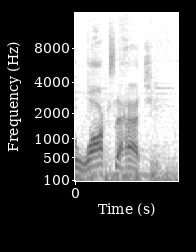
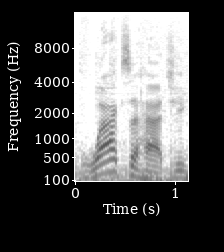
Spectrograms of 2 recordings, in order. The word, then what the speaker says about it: Waxahachie: about 30 miles from downtown Dallas welcome to Loxahatchee not wax a hacci the obvious way to pronounce it Waxahachie but walk doesn't mean well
